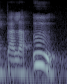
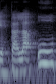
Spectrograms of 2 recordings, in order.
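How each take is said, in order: First: "U" said as the rounded front vowel ü; umlaut U. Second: Said in the usual way. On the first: Shown as a demonstration. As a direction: pronounce "U" like German ü. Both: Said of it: "los dos puntitos de arriba".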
